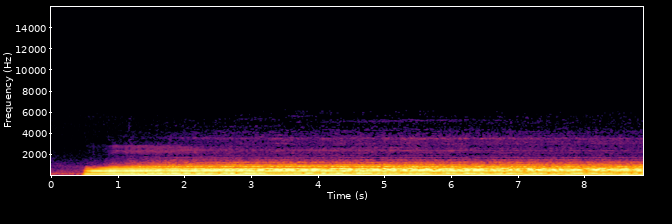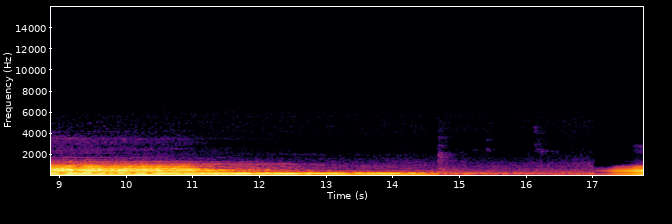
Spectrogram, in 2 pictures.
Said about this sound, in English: And together, drawing in a breath, we'll share the sound of Om.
